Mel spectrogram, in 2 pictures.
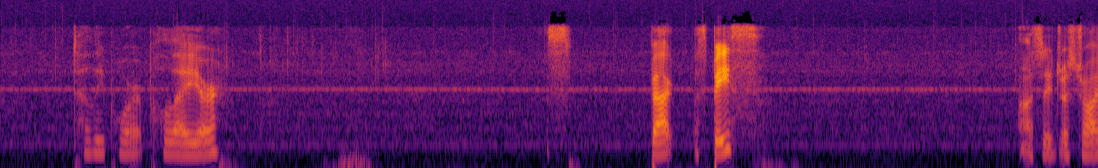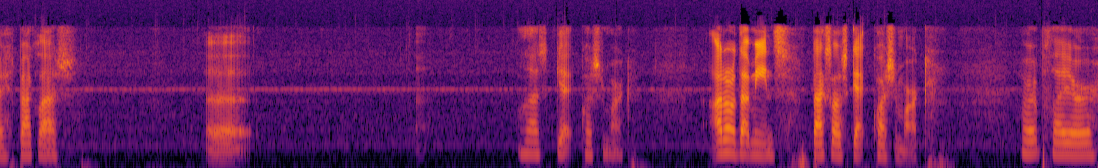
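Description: A young woman talks casually into a headset microphone, in short bursts.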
